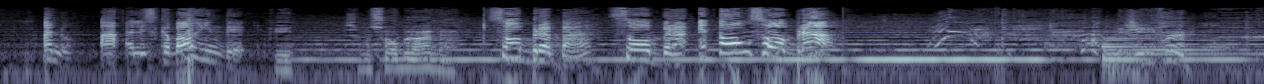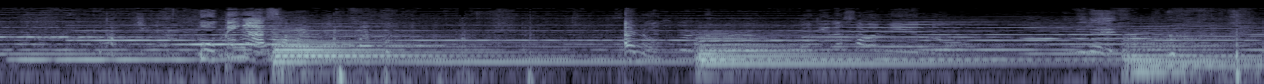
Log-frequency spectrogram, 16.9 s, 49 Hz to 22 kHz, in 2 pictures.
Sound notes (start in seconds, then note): 6.2 squeals; 6.2 girls laughing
